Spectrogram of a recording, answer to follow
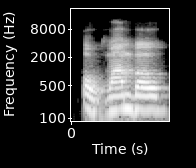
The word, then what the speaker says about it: Ovambo: But you also have in Namibia and Angola, you have the Ovambo people, Ovambo, O-V-A, Ambo, Ovambo, but some of them pronounce it Owambo with the W.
